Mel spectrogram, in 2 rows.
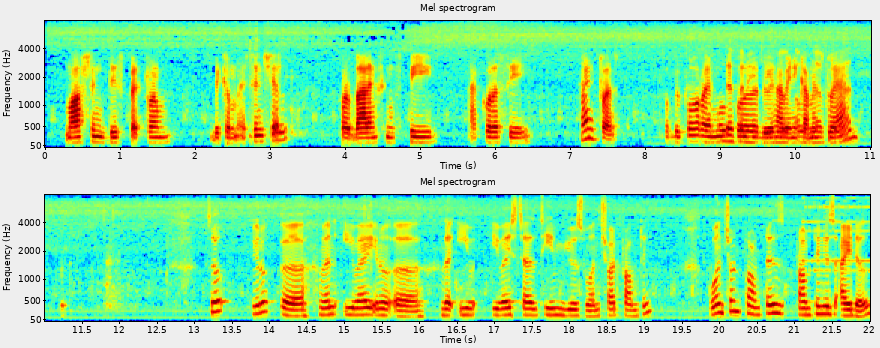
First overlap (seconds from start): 9.0 s

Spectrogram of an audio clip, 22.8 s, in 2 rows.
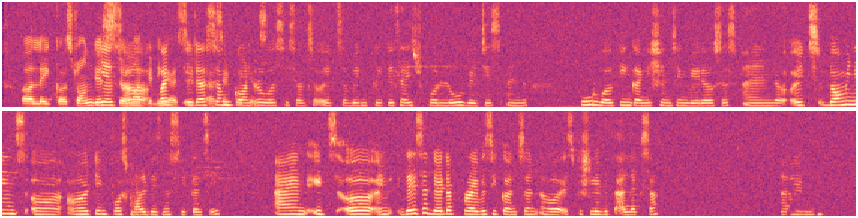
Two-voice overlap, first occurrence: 1.2 s

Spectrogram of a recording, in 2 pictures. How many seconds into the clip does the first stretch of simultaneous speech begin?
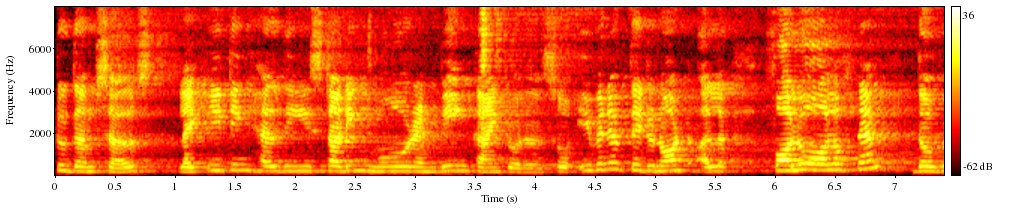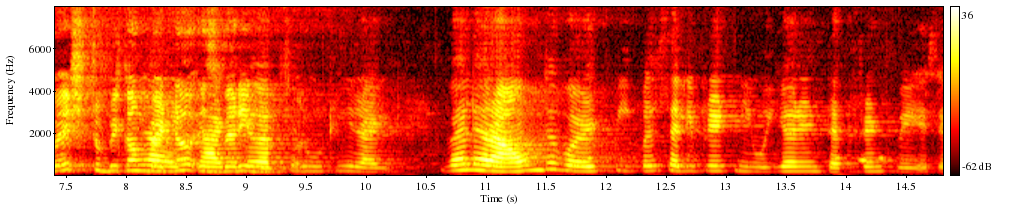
8.0 s

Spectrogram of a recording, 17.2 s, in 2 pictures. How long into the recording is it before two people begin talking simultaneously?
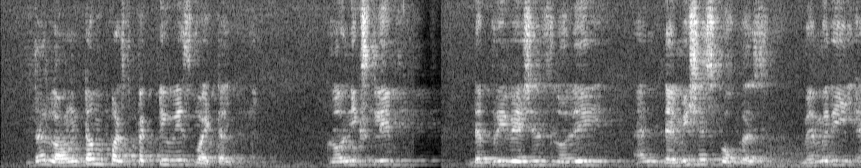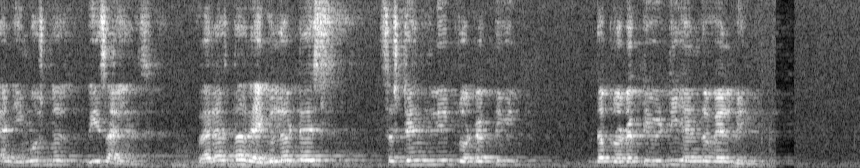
none

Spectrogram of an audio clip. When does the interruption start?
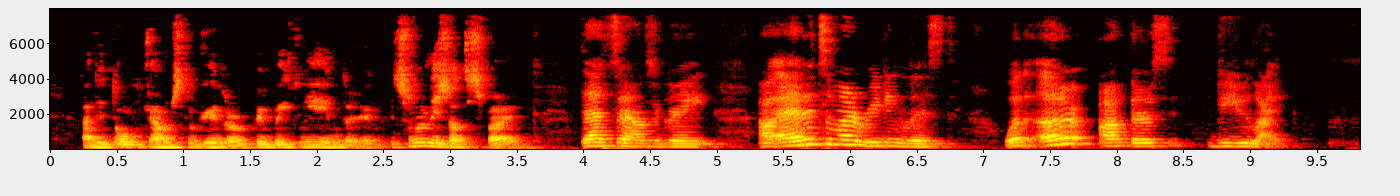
none

